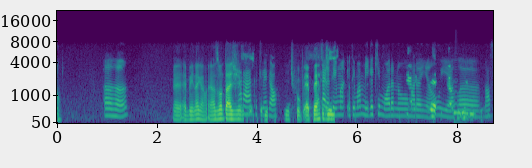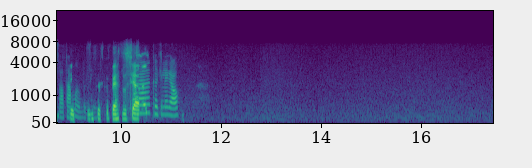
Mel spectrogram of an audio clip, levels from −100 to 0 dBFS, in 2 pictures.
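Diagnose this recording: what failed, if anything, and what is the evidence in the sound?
Echo leak, in call processing: faint delayed copies of the far side come back at 3.66–3.94 s, 5.04–5.09 s and 5.46–5.64 s, each trailing by 118 ms and sitting roughly 20 to 40 dB below the speech. This is likely loudspeaker pickup that the far end's echo canceller failed to fully cancel.

Speech suppressed in double talk, also in call processing: the talker ducks or drops out at 3.7–4.71 s, 5.4–6.26 s, 6.72–9.75 s and 10.32–11.29 s, typically by around 35 to 40 dB, with a brief shallow dip at 5.1–5.14 s. The likely cause is the echo canceller turning down its own talker along with the loudspeaker echo when both sides speak at once.

Short stall from a late packet, at the network and jitter-buffer stage: at 7.94–8.01 s the sound is held for 52 ms, then resumes with nothing skipped. The buffer ran empty and the receiver stretched the last audio until the packet arrived, leaving playback 52 ms later thereafter.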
